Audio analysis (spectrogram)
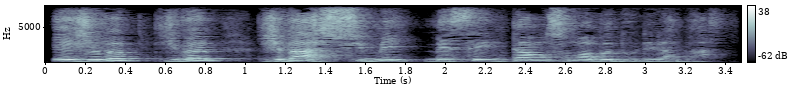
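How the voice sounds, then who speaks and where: A woman's voice: medium pitch, a little fast, a bit bright. A woman, a Medumba speaker, giving a fervent, preacherly live-stream address full of emphatic repetitions. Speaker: live-stream host and parent advocate. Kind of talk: impassioned social-media live address. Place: small indoor room, seated on a sofa. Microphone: phone camera at close range.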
